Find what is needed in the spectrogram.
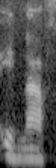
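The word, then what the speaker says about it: enough: ya ada yang tulisannya I know Tapi bacanya Inaf ya kayak tadi Who dibacanya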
